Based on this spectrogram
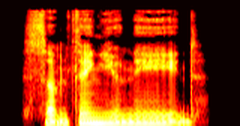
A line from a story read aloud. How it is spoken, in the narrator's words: Bruce practically purred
